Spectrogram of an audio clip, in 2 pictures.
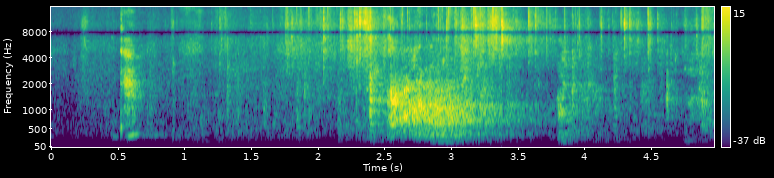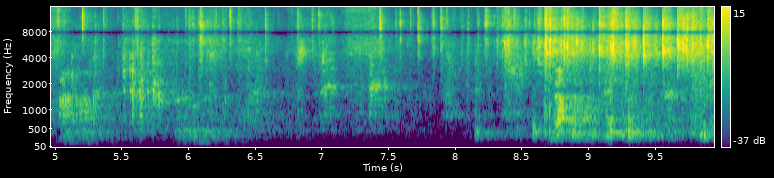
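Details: A dog gives a soft, breathy whimper just before the three-second mark, with scuffling, rustling and faint voices around it.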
